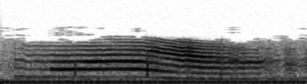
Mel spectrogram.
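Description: A cat meows in one long, drawn-out, wavering cry lasting about three seconds, its pitch rising and sliding down in a yowling, caterwaul-like tone over a steady low hum.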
